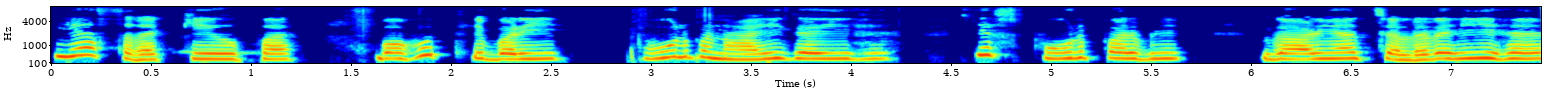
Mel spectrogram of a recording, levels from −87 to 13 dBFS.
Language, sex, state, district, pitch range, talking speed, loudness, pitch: Hindi, female, Bihar, Supaul, 250-290 Hz, 170 wpm, -13 LUFS, 260 Hz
